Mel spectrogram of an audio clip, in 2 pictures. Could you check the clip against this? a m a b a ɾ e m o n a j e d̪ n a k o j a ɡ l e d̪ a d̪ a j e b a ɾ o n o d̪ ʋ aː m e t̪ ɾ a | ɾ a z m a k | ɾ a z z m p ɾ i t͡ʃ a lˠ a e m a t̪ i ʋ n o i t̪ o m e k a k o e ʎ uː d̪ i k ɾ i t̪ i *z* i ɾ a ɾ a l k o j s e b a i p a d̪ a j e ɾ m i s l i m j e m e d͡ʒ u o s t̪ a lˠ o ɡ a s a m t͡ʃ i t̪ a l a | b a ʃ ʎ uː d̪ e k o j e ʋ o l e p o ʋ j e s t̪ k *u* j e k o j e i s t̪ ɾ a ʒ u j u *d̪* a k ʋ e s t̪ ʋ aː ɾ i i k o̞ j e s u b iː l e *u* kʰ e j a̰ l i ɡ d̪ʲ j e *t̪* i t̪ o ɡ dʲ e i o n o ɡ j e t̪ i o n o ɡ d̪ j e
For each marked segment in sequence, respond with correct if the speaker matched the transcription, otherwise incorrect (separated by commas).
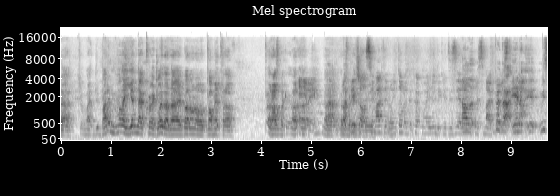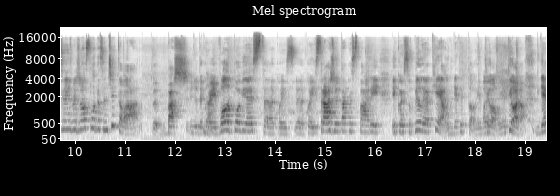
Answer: correct, incorrect, incorrect, incorrect, correct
